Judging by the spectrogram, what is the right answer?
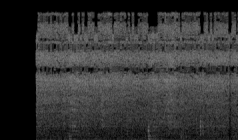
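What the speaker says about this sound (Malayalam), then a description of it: "നല്ല തേങ്ങ വറുക്കുന്ന, തേങ്ങാവും കാഷ്യും ഗീയിലിട്ടിട്ട് വറുക്കുന്ന ആ ഒരു മണം ഇല്ലേ" Grated coconut and cashews fry in ghee with a soft, steady sizzle that starts abruptly and holds evenly, with faint scattered crackles and no voices.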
